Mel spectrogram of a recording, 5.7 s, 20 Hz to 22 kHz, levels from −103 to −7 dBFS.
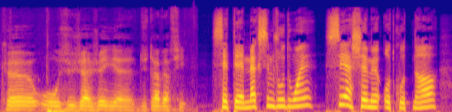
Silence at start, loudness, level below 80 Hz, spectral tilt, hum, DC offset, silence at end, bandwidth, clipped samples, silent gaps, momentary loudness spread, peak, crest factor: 0 s; -16 LUFS; -30 dBFS; -4.5 dB/octave; none; under 0.1%; 0.2 s; 16.5 kHz; under 0.1%; none; 9 LU; -2 dBFS; 14 dB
